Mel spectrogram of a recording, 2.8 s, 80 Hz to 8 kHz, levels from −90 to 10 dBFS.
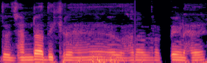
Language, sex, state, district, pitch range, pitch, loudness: Hindi, male, Chhattisgarh, Balrampur, 115-120 Hz, 120 Hz, -19 LUFS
